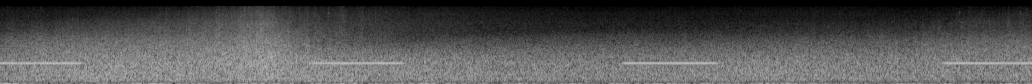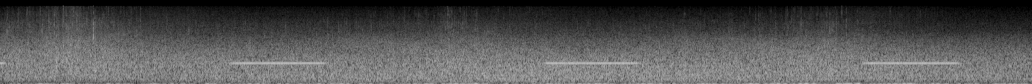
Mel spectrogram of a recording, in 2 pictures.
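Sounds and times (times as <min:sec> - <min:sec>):
beach waves: 0:00.0 - 0:20.6.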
